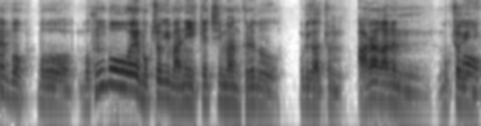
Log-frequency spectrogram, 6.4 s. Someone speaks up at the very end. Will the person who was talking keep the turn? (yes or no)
no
